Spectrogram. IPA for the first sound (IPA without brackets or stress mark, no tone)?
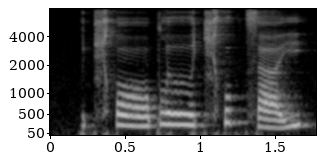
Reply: t͡ɕʰ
